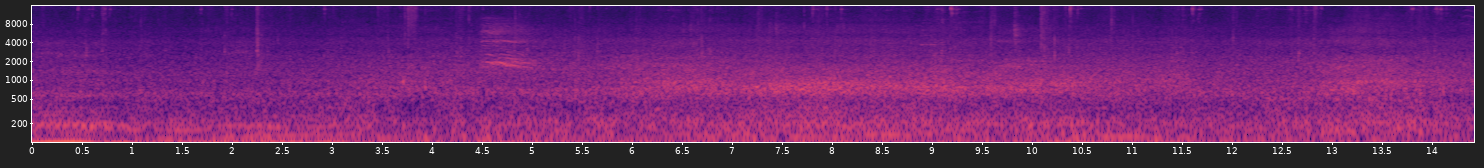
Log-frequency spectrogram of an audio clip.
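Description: A crow caws once, about five seconds in, over a steady low hum that is loudest at the start and a broad rushing swell of outdoor noise in the middle.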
